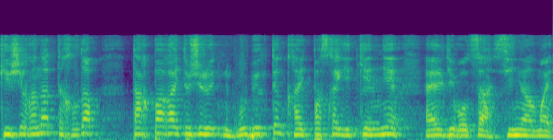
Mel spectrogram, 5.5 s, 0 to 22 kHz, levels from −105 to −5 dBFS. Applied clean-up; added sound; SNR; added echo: neural separator model SepFormer DNS4.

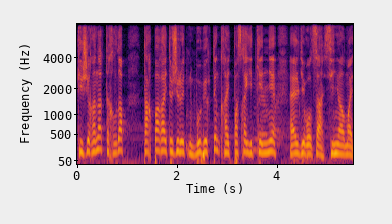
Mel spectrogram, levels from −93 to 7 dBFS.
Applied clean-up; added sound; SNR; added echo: none; none; none; none.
